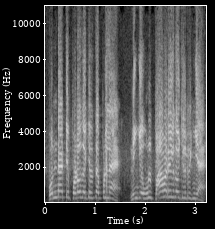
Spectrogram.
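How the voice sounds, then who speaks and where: A man's voice: very high voice, steady tone, very fast, background noise. An actor playing a sly village man who wails theatrically at a funeral and answers back cheekily. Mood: cheeky. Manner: exaggerated wailing, whiny. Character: sly wailing village mourner, petty thief. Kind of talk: film comedy acting. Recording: film soundtrack with loud music.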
